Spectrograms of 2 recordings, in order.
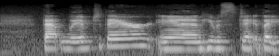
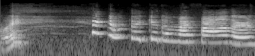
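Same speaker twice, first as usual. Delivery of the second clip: high, laughing through the line; 13 semitones higher than usual. Real, not acted. Picturing dad in Ace Ventura, real laughing. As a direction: burst into a giggle mid-sentence.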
